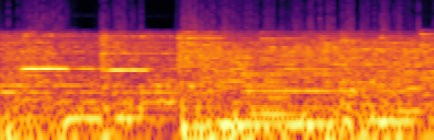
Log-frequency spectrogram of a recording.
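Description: News-bulletin theme music: a loud orchestral-electronic sting with held synth tones over a pulsing bass beat.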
